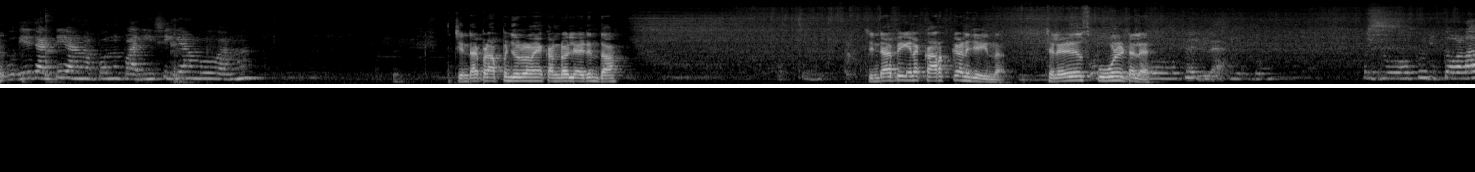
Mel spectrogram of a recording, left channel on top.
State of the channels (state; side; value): silent; right; digital silence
